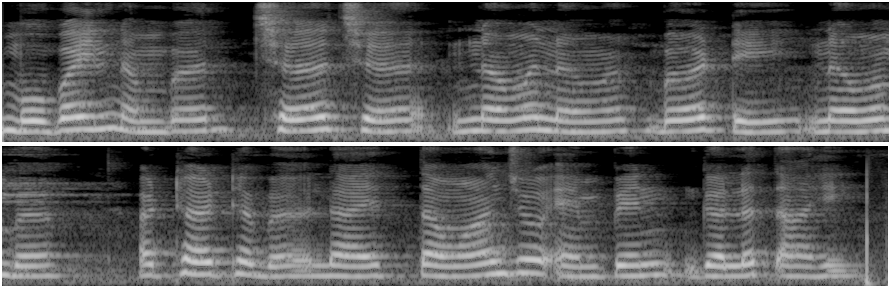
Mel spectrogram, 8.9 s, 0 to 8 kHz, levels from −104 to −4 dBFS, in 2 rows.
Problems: background sounds at intervals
